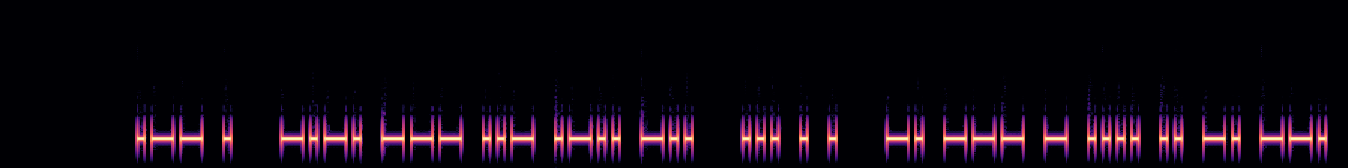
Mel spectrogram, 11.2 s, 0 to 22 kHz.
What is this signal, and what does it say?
Morse code, heard as a keyed tone, about 20 wpm, 700 Hz. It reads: WE COULD SEE NOTHING
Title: Sentences from Top 1000 Words - Review Part 5 - 20wpm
